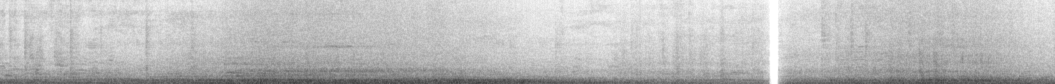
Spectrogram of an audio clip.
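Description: Steel floorless roller coaster train (Bolliger & Mabillard) running along its track with a steady, heavy rumble that swells a few seconds in. The sound drops out for an instant about three-quarters of the way through, then carries on.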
